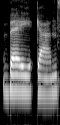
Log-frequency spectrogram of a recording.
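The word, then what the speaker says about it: Vegans: league consists of humans begins pronounced they Gans not us in people who don't eat animal products but as in from the system Vega they've got what you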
